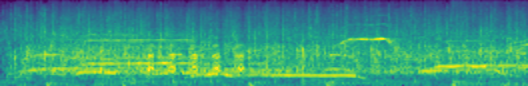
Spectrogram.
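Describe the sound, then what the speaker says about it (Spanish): An outdoor studio audience on the Caso Cerrado set in Huntington Park, Los Angeles County, breaks into dense, sustained applause, with a host's voice carrying over the crowd. "¡Dense un aplauso!"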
